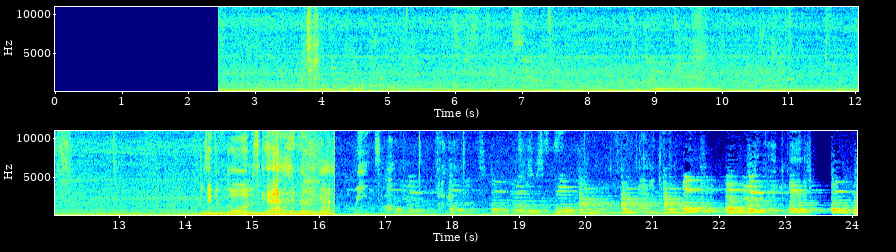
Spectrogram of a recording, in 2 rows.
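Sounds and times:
airliner cabin rumble: 2.5s - 21.3s.

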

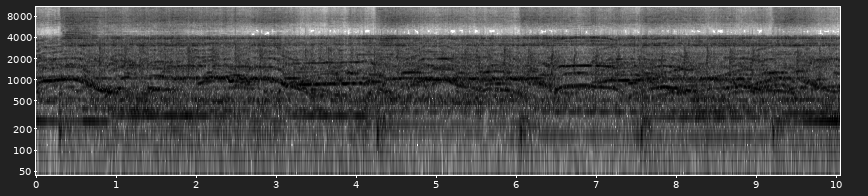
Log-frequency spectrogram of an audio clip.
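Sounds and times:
congregation singing and shouting: 0.0s - 10.0s.

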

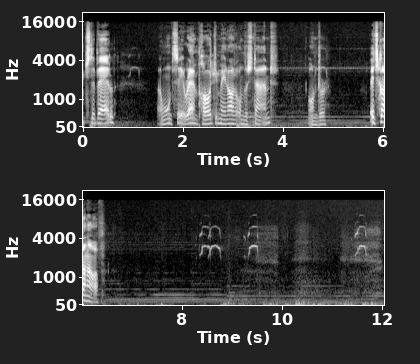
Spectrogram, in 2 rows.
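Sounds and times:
steady low drone: 0.0s - 12.0s
faint high alarm beeps: 2.5s - 9.6s.

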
